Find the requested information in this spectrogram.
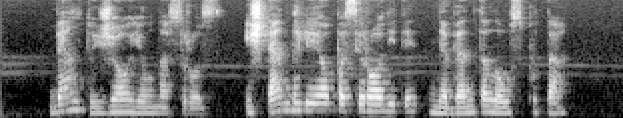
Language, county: Lithuanian, Alytus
